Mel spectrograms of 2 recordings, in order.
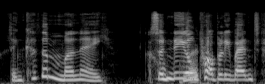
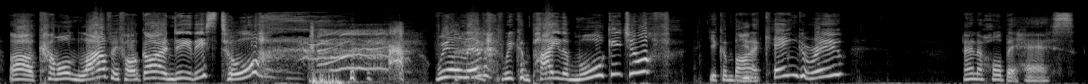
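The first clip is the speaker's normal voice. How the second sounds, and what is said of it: Put-on New Zealand accent. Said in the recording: “your New Zealand accent is better than your Scottish one”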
